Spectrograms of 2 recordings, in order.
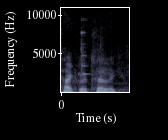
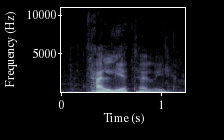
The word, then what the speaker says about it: tagliatelle: No, I just let them have a bit of tagliatelle. There you go. Here goes, Nelly. Tagliatelle. Tagliatelle. There you go. But there's no G. No, there is a G. You don't pronounce it hard.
